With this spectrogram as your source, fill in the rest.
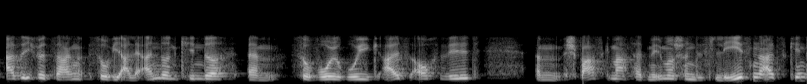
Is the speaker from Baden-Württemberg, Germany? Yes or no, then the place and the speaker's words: yes; Reutlingen, Baden-Württemberg, Germany; ich bin ähm, aufgewachsen in Reutlingen in Süddeutschland äh, am Fuße der wunderschönen Schwäbischen Alb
